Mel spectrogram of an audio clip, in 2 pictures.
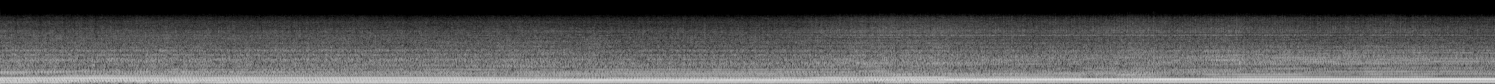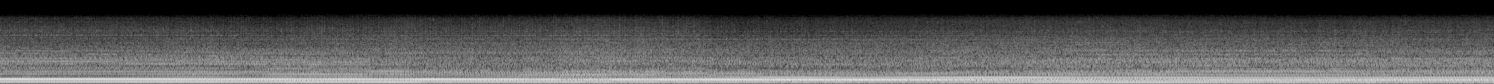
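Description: Turbocharged Jeep Cherokee XJ engine running steadily on a chassis dyno. Its pitch climbs slowly about a third of the way in, holds, then eases back down.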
